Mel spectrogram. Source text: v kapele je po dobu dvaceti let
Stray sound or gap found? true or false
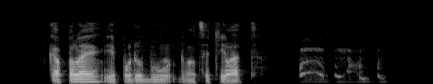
true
